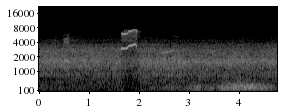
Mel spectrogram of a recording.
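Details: Bald eagle eaglet E9 on a Southwest Florida nest cam, squealing with joy at a feeding with the day's second fish, 20 April 2017: one brief, thin, high squeal, slightly rising, about a third of a second long, over steady hiss.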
